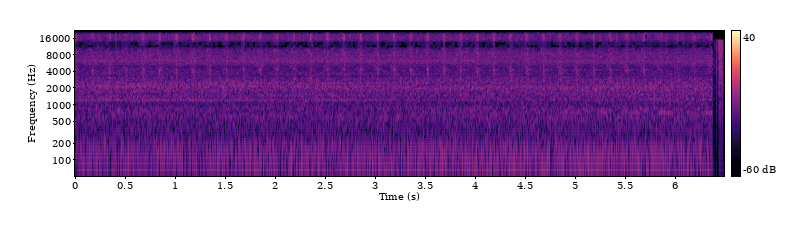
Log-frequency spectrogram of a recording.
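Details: BMW M50B25 at idle, hot: fast light tapping in time with the engine from hydraulic lifters, silent from cold start until full operating temperature; two or three lifters sat low; all 24 replaced with new Kolbenschmidt units.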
